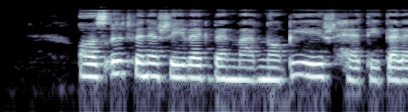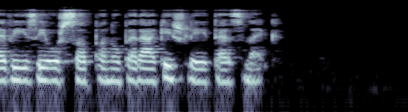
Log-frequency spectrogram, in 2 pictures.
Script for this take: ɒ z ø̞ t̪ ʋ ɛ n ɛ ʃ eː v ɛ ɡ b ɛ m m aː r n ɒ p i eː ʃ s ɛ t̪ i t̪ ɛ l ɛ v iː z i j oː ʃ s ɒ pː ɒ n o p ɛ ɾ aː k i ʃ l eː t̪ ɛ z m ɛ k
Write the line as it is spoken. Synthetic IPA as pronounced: ɒ z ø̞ t̪ ʋ ɛ n ɛ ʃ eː v ɛ ɡ b ɛ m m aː r n ɒ p i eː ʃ h ɛ t̪ i t̪ ɛ l ɛ v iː z i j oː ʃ s ɒ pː ɒ n o p ɛ ɾ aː k i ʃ l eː t̪ ɛ z n ɛ k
